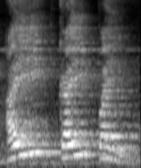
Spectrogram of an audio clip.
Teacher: தனித்து வரும் இடங்களில் தனக்குரிய 2 மாத்திரை அளவில் முழுமையாக ஒலிக்கிறது. அப்ப ஐ அப்படிங்கிற இது நெடில் எழுத்து, அது தனிச்சு நின்றுச்சுன்னா 2 மாத்திரை அளவிலாக ஒலிக்கும்.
